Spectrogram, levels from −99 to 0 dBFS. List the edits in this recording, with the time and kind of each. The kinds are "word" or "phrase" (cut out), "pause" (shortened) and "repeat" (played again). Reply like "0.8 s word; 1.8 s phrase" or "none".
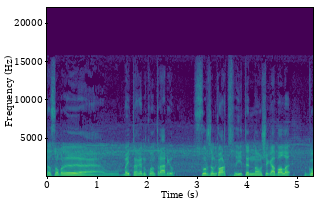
3.4 s word

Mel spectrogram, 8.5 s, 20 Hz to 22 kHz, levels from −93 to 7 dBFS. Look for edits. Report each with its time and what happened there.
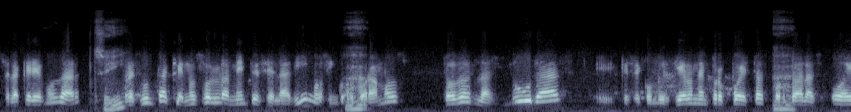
none

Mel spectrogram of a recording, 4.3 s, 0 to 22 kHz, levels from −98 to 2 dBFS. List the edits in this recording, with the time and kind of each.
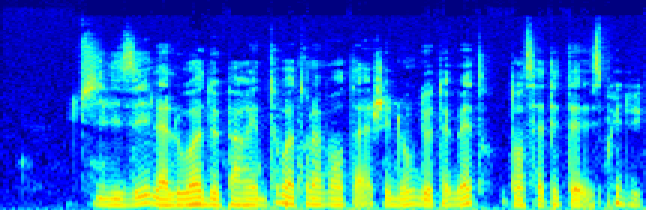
none

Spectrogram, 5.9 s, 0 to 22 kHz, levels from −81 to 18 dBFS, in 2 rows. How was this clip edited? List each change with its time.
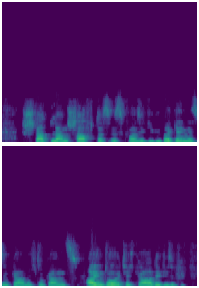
3.4 s word; 4.1 s pause

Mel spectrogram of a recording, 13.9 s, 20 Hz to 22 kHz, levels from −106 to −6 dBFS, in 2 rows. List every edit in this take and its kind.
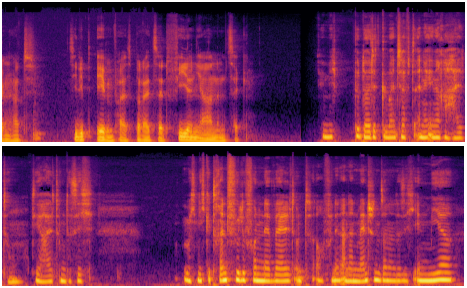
7.3 s pause

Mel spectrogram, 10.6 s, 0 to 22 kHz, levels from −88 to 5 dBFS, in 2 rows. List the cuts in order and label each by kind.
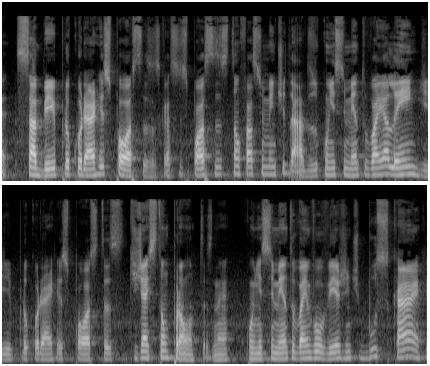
6.9 s pause; 8.3 s pause

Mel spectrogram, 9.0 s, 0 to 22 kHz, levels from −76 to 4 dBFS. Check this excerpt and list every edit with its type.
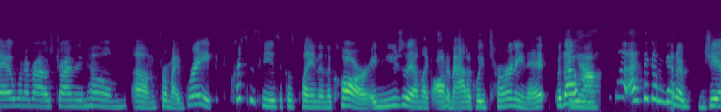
2.8 s pause; 6.9 s pause

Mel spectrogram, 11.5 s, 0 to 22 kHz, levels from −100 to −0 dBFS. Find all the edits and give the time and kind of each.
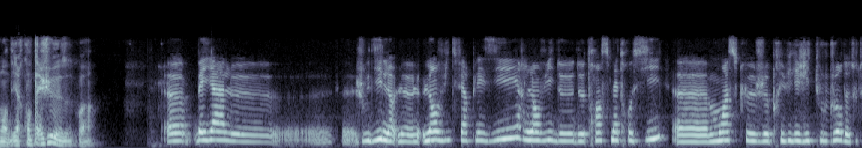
4.5 s pause; 8.9 s pause

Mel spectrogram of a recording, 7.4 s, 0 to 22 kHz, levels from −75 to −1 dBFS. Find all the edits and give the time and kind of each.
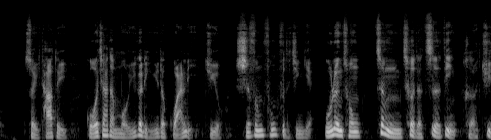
4.8 s pause

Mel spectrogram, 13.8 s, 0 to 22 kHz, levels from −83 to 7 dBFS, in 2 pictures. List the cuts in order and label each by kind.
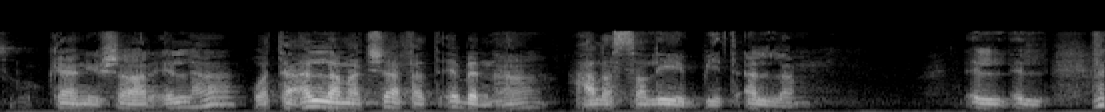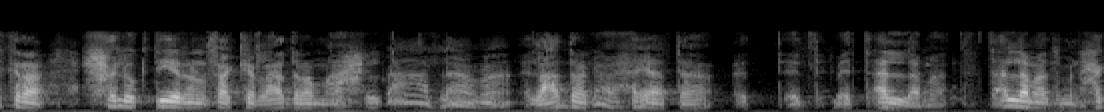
1.5 s pause; 3.5 s pause; 6.0 s word; 6.8 s word; 9.2 s word; 10.6 s word; 12.1 s pause

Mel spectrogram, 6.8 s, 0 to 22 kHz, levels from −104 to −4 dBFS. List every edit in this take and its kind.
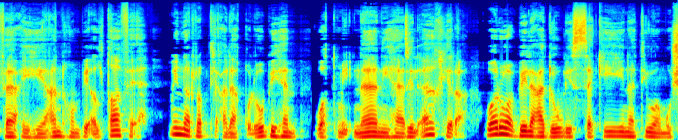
4.1 s word; 5.6 s word

